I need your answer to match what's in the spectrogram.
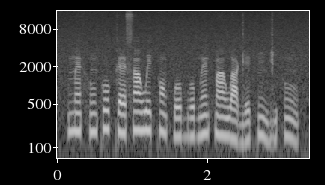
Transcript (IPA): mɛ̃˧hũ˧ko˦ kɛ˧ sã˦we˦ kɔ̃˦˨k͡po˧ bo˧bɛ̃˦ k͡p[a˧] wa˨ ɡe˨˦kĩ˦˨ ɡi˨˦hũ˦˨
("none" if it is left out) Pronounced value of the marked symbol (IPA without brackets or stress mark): ã˧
